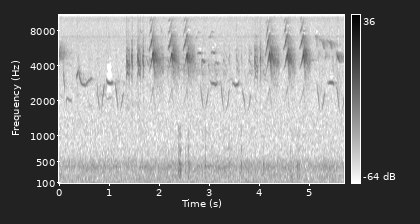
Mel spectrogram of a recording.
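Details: Icterine warbler singing on a May morning, 19 May 2016, on Ameland near Hollum, Netherlands: bouncing V-shaped whistles and sharp high bursts delivered in two energetic runs, with soft background noise.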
